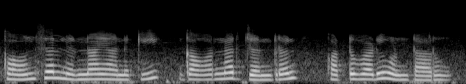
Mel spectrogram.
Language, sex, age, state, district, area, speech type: Telugu, female, 30-45, Andhra Pradesh, Vizianagaram, rural, read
